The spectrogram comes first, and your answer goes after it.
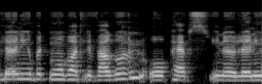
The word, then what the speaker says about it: Le Wagon: So um it is a French um uh company started in France. So it is le vagon which basically means the wagon.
